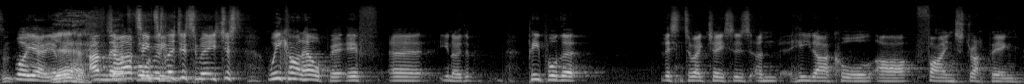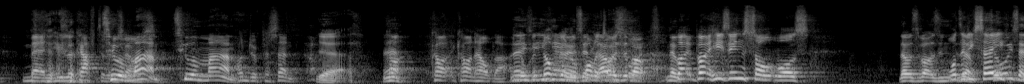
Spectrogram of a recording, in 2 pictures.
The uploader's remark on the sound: Live from North Dorset 7's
